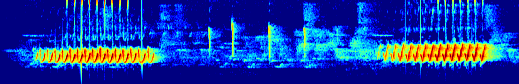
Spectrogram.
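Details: A Pine Warbler in spring in the Chippewa Valley, where it nests in pines, sings two even, musical trills of rapid high notes, each about two seconds long, with a few faint chips in the pause between them.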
